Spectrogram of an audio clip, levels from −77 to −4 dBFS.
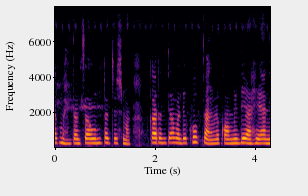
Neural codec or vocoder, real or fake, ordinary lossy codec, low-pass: codec, 16 kHz, 16 kbps, FreqCodec, smaller model; fake; none; none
